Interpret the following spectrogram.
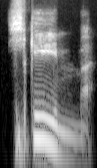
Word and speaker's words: scheme: word here is pronounced scheme Vietnam scheme can you say that please scheme scheme yeah so in this word the CH is pronounced like a k okay so it is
